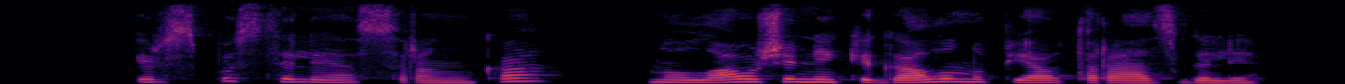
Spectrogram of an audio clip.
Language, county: Lithuanian, Vilnius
